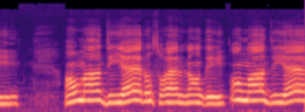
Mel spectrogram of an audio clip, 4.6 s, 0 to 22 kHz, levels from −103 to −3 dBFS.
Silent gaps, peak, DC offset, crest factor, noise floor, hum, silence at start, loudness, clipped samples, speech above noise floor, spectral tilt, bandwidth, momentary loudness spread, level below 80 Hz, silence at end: none; -6 dBFS; under 0.1%; 12 dB; -48 dBFS; none; 0 s; -17 LUFS; under 0.1%; 32 dB; -4.5 dB/octave; 10 kHz; 6 LU; -58 dBFS; 0 s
